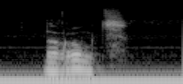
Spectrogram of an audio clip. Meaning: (adjective) famous, renowned; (verb) past participle of beroemen
- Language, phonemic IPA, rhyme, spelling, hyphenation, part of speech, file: Dutch, /bəˈrumt/, -umt, beroemd, be‧roemd, adjective / verb, Nl-beroemd.ogg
